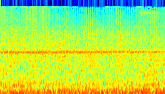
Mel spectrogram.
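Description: Movie-trailer sound design: a loud, steady rumbling drone with a thin high whine held above it, set off by a sharp hit just before. The whine cuts off near the end.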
